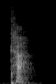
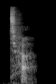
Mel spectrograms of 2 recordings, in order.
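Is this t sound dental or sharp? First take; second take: dental; sharp. First: A soft t with the tongue behind the teeth. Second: A sharp t made with the teeth together. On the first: "with the tongue up behind the front teeth and the teeth apart" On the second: "typically recognised as being very British"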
